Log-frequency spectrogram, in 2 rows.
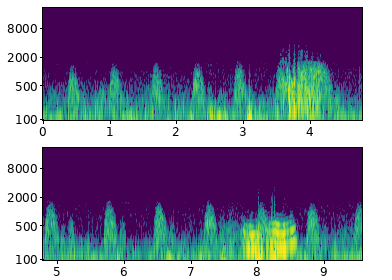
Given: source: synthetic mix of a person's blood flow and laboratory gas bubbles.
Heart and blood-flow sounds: Doppler ultrasound of blood flow; subclavian vein
3.54-4.20 s: bubbles
From the record:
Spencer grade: 1 (occasional bubble signal discernible with the cardiac motion signal, with majority of cardiac periods free of bubbles); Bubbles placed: anywhere in the cardiac cycle

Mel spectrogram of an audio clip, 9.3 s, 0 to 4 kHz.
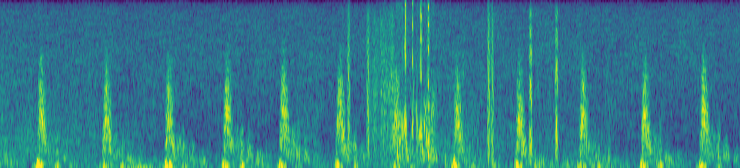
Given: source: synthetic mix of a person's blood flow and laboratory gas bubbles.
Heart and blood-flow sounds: Doppler ultrasound of blood flow; subclavian vein
4.94-5.49 s: bubbles
From the record:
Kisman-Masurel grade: 212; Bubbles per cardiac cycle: several, 3 to 8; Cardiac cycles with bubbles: 1 to 10%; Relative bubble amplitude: moderate (0.250 to 0.450); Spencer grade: 1 (occasional bubble signal discernible with the cardiac motion signal, with majority of cardiac periods free of bubbles); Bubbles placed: anywhere in the cardiac cycle

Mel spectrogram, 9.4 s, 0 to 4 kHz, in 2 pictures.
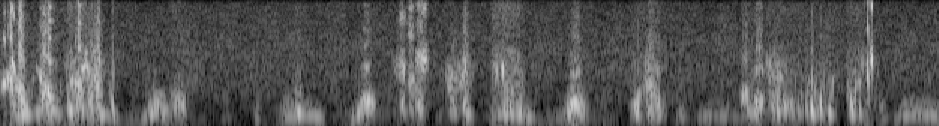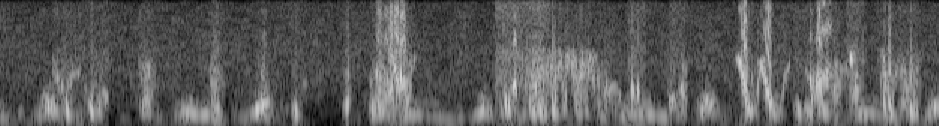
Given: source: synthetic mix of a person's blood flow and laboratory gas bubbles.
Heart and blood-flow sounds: Doppler ultrasound of blood flow; precordium
0.00-0.61 s: bubbles
0.84-0.94 s: bubbles
1.46-1.53 s: bubbles
1.96-2.15 s: bubbles
2.21-2.37 s: bubbles
2.44-2.63 s: bubbles
3.13-3.34 s: bubbles
3.69-4.20 s: bubbles
4.22-4.39 s: bubbles
4.95-5.25 s: bubbles
5.38-5.50 s: bubbles
5.73-5.82 s: bubbles
6.14-6.21 s: bubbles
6.40-6.47 s: bubbles
6.53-6.77 s: bubbles
7.17-7.93 s: bubbles
8.03-8.14 s: bubbles
8.35-9.04 s: bubbles
9.07-9.30 s: bubbles
From the record:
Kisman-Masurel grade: 243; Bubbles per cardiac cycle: several, 3 to 8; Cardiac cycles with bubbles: 100%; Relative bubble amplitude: loud (0.450 to 0.775); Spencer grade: 3 (all of the cardiac periods contain showers or single bubble signals, but not dominating or overriding the cardiac motion signals); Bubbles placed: only in the low amplitude regions of the cardiac cycle

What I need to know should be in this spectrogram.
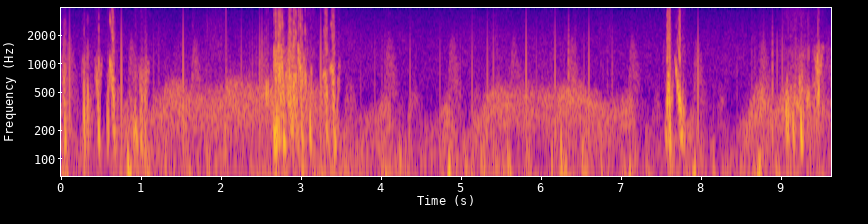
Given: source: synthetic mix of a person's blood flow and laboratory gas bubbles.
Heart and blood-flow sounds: Doppler ultrasound of blood flow; subclavian vein
0.00-0.08 s: bubbles
0.25-0.52 s: bubbles
0.56-0.74 s: bubbles
0.89-1.10 s: bubbles
2.53-3.16 s: bubbles
3.23-3.49 s: bubbles
7.52-7.80 s: bubbles
9.02-9.54 s: bubbles
From the record:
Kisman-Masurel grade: 223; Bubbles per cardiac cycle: several, 3 to 8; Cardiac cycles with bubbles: 10 to 50%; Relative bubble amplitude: loud (0.450 to 0.775); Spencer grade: 2 (many but less than half of the cardiac periods contain bubble signals, singularly or in groups); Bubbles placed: anywhere in the cardiac cycle

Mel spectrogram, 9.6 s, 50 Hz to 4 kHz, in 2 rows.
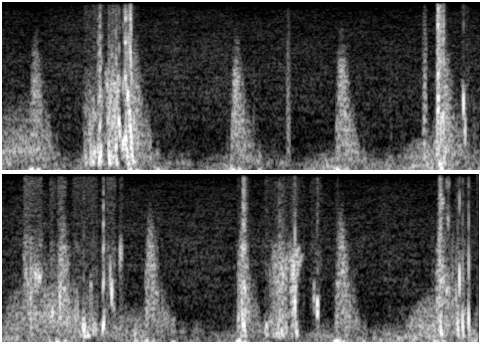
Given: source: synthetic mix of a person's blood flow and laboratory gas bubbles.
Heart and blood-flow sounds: Doppler ultrasound of blood flow; subclavian vein
0.83-1.39 s: bubbles
4.34-4.50 s: bubbles
4.60-4.69 s: bubbles
5.01-5.21 s: bubbles
5.27-5.45 s: bubbles
5.50-5.93 s: bubbles
5.96-6.01 s: bubbles
7.13-7.30 s: bubbles
7.42-7.83 s: bubbles
7.88-7.99 s: bubbles
9.14-9.49 s: bubbles
From the record:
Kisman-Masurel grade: 233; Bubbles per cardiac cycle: several, 3 to 8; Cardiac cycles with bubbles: 50 to 99%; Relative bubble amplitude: loud (0.450 to 0.775); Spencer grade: 3 (all of the cardiac periods contain showers or single bubble signals, but not dominating or overriding the cardiac motion signals); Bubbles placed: anywhere in the cardiac cycle

